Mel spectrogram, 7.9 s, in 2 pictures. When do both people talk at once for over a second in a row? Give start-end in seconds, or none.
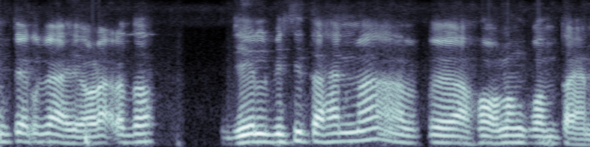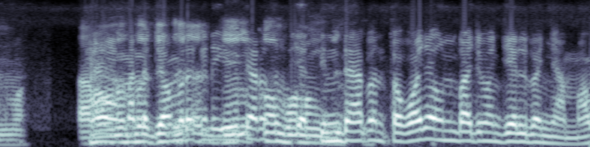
4.5-6.4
